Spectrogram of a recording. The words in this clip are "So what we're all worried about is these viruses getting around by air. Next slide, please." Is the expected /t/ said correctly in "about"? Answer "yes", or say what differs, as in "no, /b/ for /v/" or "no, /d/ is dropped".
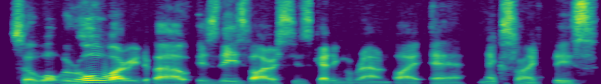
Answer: yes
